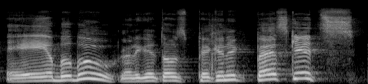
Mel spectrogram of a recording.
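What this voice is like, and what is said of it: Good Yogi Bear cartoon voice. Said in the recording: “Sound a little bit like Yogi Bear ... That's a good impression.”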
